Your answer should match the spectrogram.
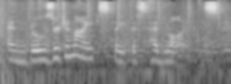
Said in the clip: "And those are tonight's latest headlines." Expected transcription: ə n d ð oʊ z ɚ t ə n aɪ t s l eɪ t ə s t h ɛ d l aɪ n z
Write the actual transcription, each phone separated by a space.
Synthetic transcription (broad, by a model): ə n ð oʊ z ɚ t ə n aɪ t s l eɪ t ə s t h ɛ d l aɪ n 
